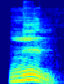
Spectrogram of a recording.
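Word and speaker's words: kneel: एन लिखा है तो इसको क्या बोलेंगे नील नील नील down in front of मी नील down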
